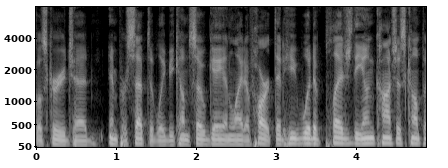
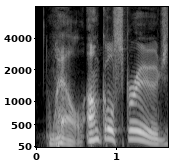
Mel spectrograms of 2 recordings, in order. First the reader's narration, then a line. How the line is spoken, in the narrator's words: they cried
